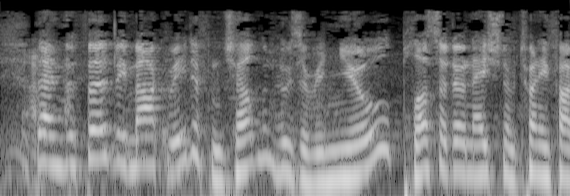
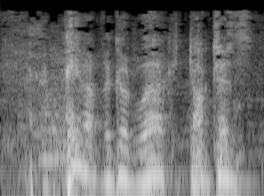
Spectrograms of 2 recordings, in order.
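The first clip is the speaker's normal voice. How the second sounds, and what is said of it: Cartoon dog voice. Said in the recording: “the worst ever dog impression. It's almost like Ruby-Doo. ... Scooby-Doo.”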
